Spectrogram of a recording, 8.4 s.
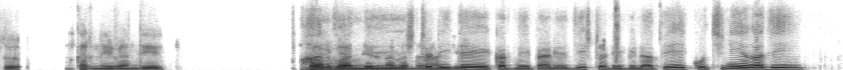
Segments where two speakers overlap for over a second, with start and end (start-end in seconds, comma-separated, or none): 3.1-4.7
